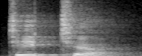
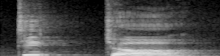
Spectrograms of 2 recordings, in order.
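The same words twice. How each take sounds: First: The word is pronounced clearly. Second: The word sounds slurred, like a speech impediment. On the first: Listeners understand it easily. The speaker calls it right. "nếu các bạn phát âm là teacher, teacher, ok, người ta hiểu" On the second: Listeners struggle to understand it. The speaker calls it wrong. "thì người ta đâu có hiểu được ... giống như một người đang nói ngọng"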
